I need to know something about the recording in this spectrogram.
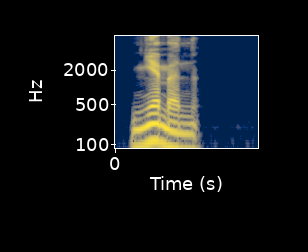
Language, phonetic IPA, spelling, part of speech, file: Polish, [ˈɲɛ̃mɛ̃n], Niemen, proper noun, Pl-Niemen.ogg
